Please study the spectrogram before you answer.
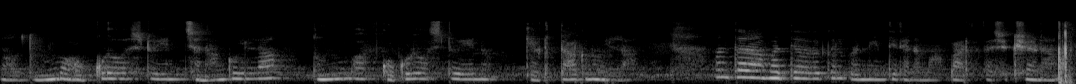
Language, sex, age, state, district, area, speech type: Kannada, female, 18-30, Karnataka, Tumkur, rural, spontaneous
